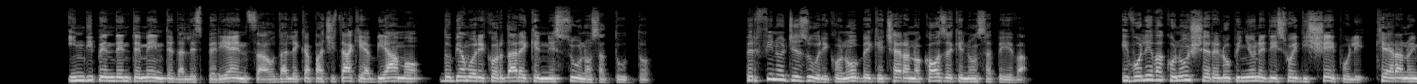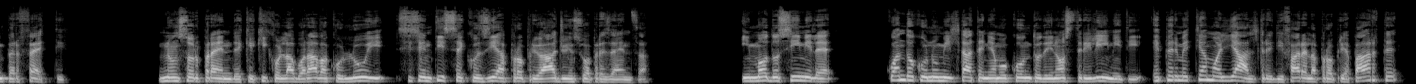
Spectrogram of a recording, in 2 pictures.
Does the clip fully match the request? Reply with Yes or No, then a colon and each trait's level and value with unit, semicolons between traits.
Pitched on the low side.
No: medium, 155 Hz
